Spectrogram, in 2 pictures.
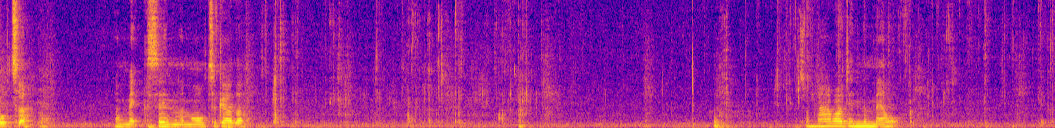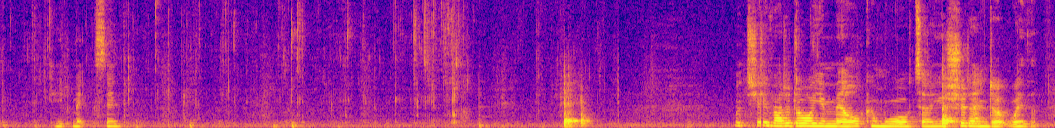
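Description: A wooden spoon scrapes and stirs in a bowl.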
